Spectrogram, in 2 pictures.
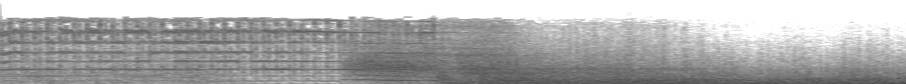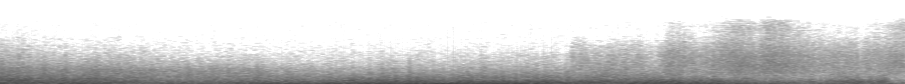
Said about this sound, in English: it was a bomb.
